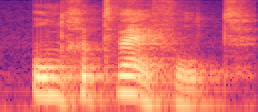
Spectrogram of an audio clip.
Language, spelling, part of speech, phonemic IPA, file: Dutch, ongetwijfeld, adverb, /ˌɔŋɣəˈtwɛifəlt/, Nl-ongetwijfeld.ogg
- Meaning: undoubtedly, surely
